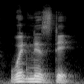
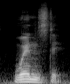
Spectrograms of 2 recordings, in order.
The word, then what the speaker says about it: Wednesday: We usually say this as witness day. No, it's Wednesday.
